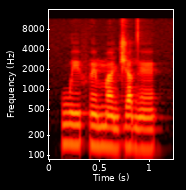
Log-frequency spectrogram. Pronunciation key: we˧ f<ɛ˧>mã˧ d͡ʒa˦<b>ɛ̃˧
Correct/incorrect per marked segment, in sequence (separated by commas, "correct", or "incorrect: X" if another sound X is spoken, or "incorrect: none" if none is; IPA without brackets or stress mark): incorrect: ɛ̃˧, incorrect: d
